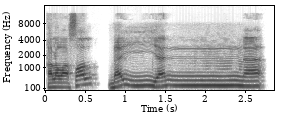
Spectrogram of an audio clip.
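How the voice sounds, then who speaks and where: A man teaching tajwid, explaining quickly and then reciting example words slowly and carefully. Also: high voice, smooth, dry recording, narrow, tinny audio. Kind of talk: Quran recitation lesson.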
